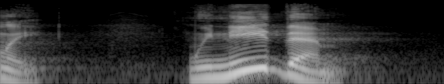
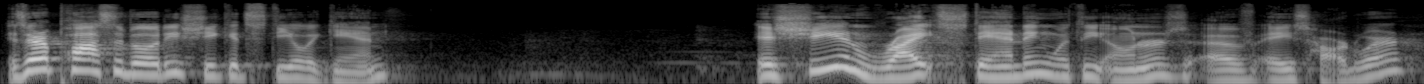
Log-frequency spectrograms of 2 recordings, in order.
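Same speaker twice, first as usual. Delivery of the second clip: ordinary talk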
